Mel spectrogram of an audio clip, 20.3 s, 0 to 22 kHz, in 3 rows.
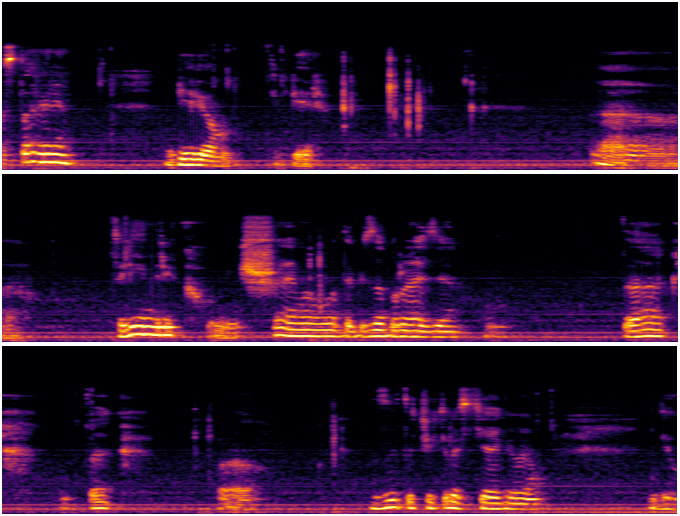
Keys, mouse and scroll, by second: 2.1 middle click, 2.6 click, 3.9 shift+a, 19.5-19.9 scroll up 1.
